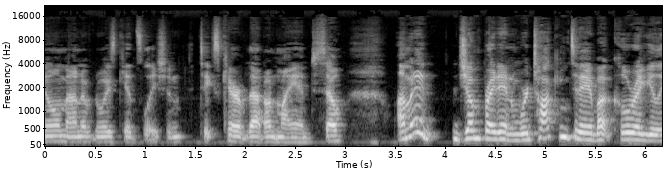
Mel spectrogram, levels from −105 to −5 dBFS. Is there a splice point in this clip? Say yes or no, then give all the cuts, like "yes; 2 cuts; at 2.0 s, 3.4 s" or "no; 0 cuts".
yes; 1 cut; at 1.4 s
